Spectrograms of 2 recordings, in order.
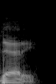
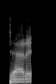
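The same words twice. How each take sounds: First: It is said in a low, flirtatious tone. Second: It is said in a light, childlike tone.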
